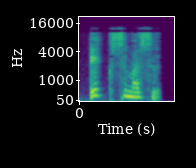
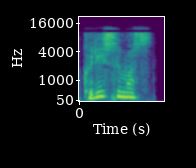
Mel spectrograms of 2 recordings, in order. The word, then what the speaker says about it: Xmas: られる表記であるこれを x ます ksms と発音する場合もあるがクリスマスやそのバリエーションであるエクステますは本来はクリスマス krs ms という典型的な発音を綴ったものである x は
